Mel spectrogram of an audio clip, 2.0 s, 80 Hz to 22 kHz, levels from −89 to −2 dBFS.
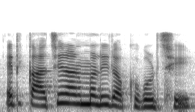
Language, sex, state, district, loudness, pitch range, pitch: Bengali, female, West Bengal, Cooch Behar, -14 LUFS, 230-300 Hz, 275 Hz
